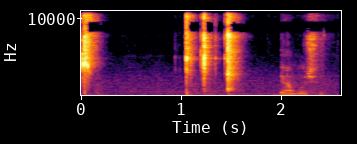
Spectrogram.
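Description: A can's tab snaps open with a sharp hiss.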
